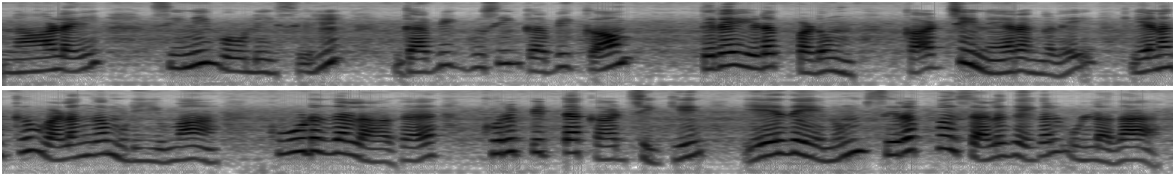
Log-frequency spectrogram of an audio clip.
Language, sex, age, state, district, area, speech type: Tamil, female, 60+, Tamil Nadu, Madurai, rural, read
